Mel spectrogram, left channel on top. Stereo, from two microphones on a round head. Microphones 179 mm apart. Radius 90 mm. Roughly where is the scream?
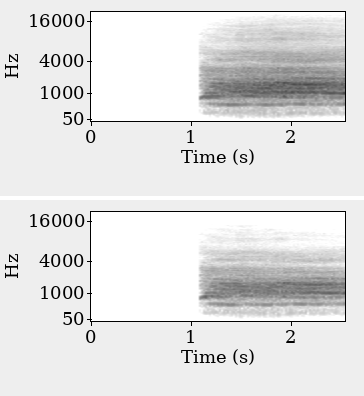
Centre.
